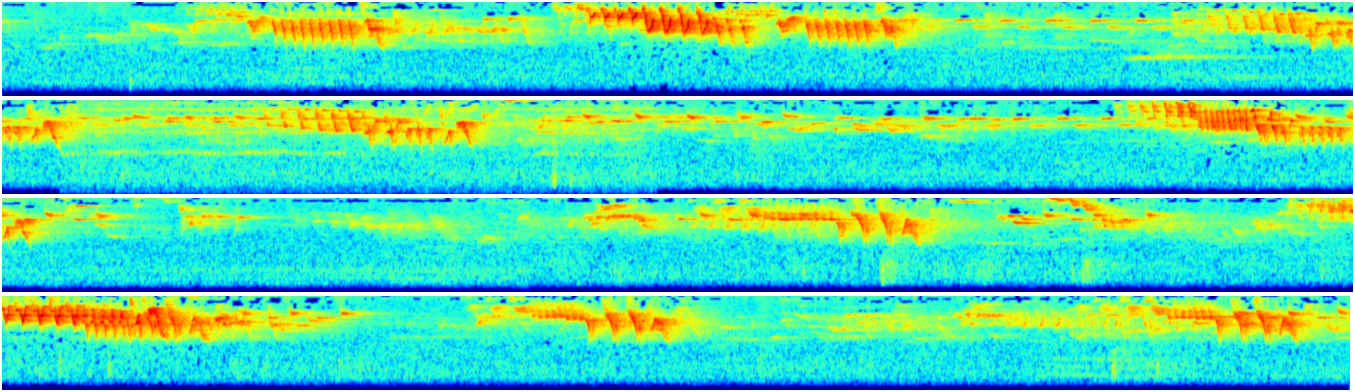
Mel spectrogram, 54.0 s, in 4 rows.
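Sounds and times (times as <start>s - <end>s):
soft bird chirps: 13.6s - 22.3s
birds chattering: 14.0s - 20.1s.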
